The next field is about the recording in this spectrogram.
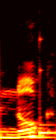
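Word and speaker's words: knock: এটা আবার ক্লক বলো না অর্থাৎ এন এর আগে যদি কে থাকে যেমন নো নলেজ তাহলে কে এর উচ্চারণটা হয় না তাহলে নক মানে টোকা দেওয়া নক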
